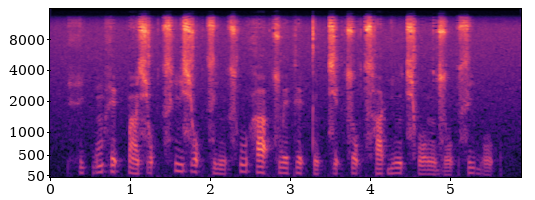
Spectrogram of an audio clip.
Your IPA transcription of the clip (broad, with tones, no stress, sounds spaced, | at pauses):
h i˨ k̚ o˦ m h e˦ ʔ p ã˧ ɕ o˦ ʔ t͡sʰ i˥˧ ɕ o˦ ʔ t͡s i˨˩ ŋ t͡sʰ u˦ h a˦ ʔ t͡s w e˦ k e˦ ʔ t̪ ĩ˨ t̚ t͡ɕ e˦ ʔ t͡s o˦ ʔ t͡sʰ a˦ k̚ i˦ ŋ t͡ɕʰ o˧ ŋ d͡z o˨ ʔ s i˥˧ b o˨ ʔ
